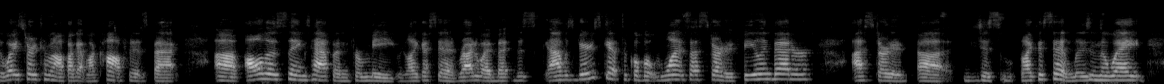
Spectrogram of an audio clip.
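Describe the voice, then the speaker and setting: A woman's normal speaking voice, medium in pitch with ordinary pitch variation, at a fairly quick pace on a very clean recording with a silent background. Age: 60s. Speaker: interviewee sharing weight loss story. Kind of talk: interview testimony.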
